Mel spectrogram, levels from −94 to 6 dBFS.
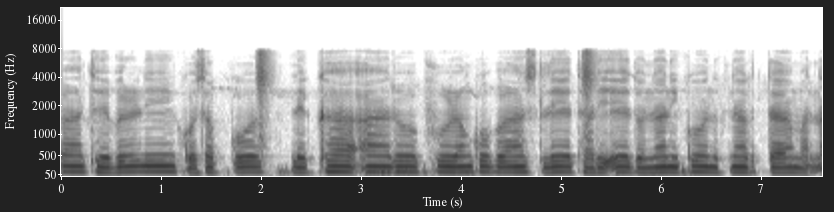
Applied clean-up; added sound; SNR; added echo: none; Rattle (instrument); 10 dB; none.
